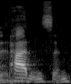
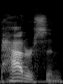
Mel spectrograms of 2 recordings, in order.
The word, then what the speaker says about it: Pattinson: at Pat Patton yeah Pattinson Pat not Patterson Patton's yes okay two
